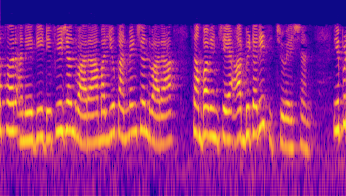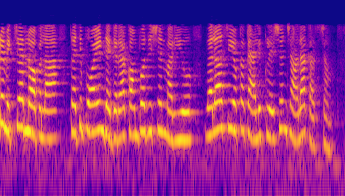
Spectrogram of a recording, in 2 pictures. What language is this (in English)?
Telugu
